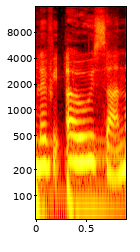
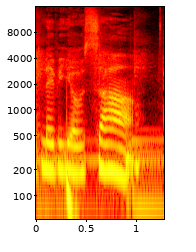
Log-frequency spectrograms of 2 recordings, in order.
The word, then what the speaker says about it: Leviosa: So, und dann sagt sie: Besides, you're saying it wrong. It's Wingardium Leviosa, not Leviosa.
